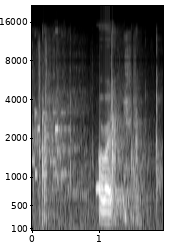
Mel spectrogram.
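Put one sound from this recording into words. A short chiming pickup sound rings out.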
